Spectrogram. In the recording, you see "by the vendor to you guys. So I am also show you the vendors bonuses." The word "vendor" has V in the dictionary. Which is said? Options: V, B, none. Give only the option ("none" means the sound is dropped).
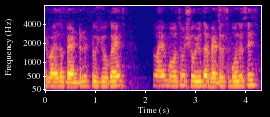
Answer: B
